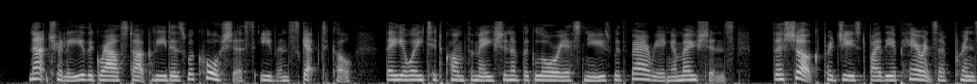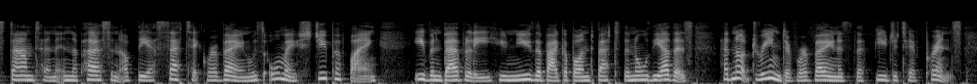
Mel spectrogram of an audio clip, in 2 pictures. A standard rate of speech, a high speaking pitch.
Yes: average, 175 wpm; high, 195 Hz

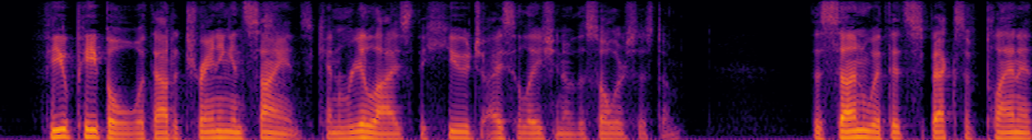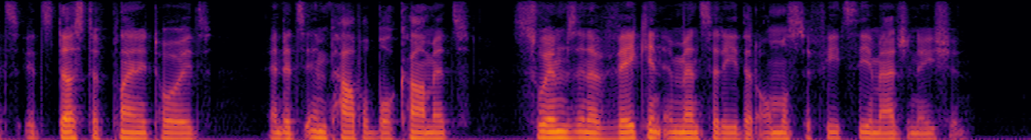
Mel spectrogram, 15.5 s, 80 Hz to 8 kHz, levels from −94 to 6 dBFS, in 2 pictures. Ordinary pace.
Yes: average, 160 wpm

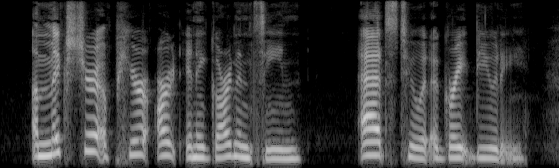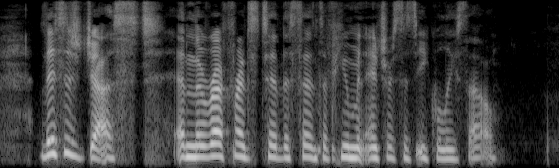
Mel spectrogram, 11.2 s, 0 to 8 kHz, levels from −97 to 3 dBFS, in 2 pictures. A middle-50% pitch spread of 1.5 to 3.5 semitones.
Yes: average, 3.1 semitones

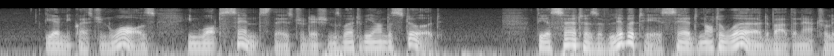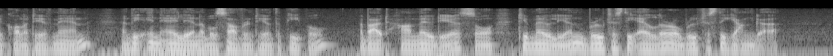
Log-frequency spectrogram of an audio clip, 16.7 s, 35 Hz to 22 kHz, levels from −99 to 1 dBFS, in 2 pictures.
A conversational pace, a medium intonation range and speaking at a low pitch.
Yes: average, 160 wpm; average, 4.0 semitones; very low, 70 Hz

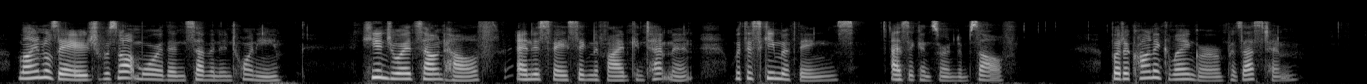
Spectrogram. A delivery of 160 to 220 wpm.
No: average, 145 wpm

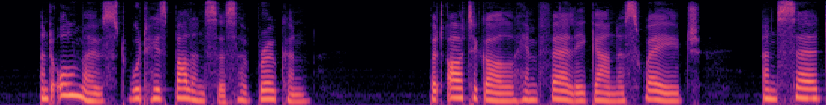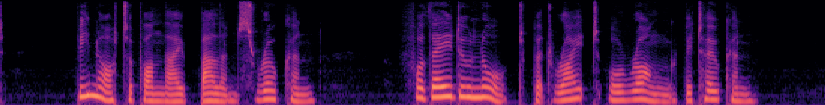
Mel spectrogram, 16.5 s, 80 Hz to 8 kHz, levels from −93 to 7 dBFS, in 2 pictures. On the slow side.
Yes: slow, 110 wpm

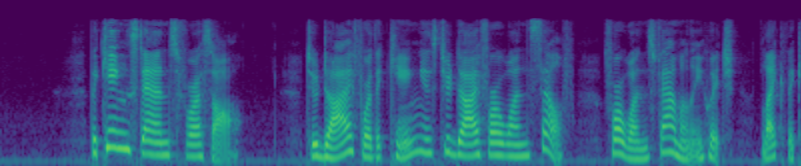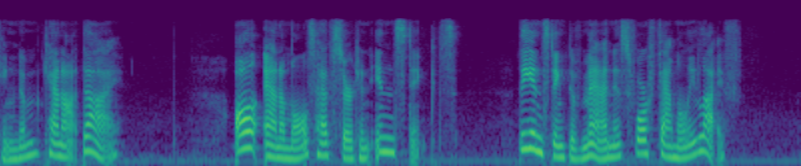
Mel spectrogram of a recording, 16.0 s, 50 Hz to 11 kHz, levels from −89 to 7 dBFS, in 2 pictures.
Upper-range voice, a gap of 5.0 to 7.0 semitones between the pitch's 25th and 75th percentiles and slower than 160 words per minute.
Yes: high, 200 Hz; average, 5.3 semitones; average, 140 wpm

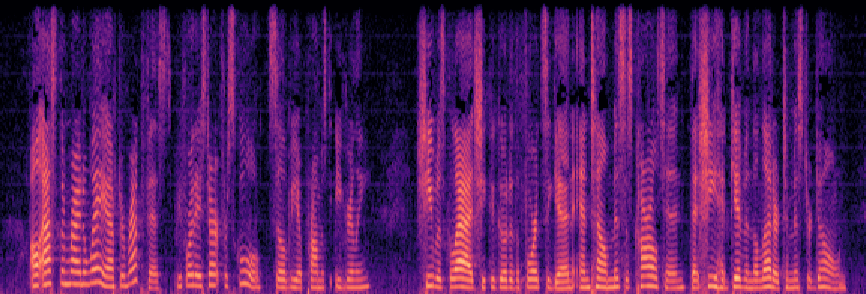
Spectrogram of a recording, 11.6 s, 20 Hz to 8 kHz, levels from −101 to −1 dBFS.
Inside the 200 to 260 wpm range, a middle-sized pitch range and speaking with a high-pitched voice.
Yes: fast, 205 wpm; average, 3.7 semitones; high, 220 Hz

